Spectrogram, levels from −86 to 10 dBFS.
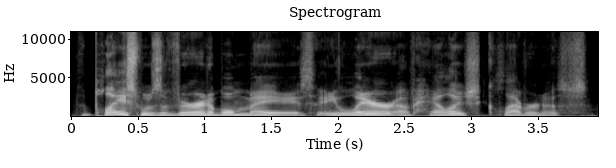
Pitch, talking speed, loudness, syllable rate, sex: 180 Hz, 165 wpm, -17 LUFS, 4.8 syllables/s, male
